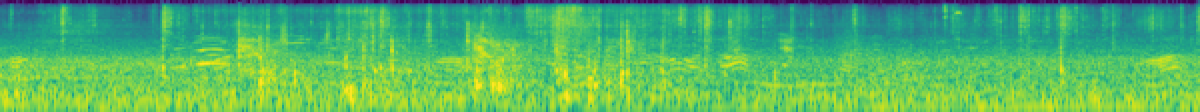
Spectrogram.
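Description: Armoured sword-and-shield sparring: irregular sharp knocks and clanks of sword blows landing on shields and armour, with short voices now and then.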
